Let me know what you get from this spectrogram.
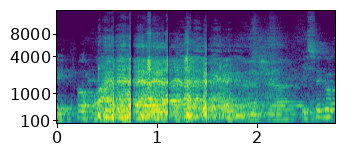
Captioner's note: men laughing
